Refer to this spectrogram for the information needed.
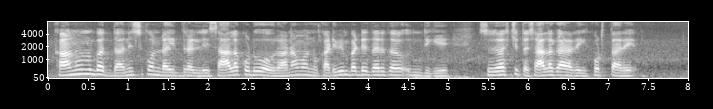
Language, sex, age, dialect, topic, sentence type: Kannada, female, 41-45, Coastal/Dakshin, banking, statement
